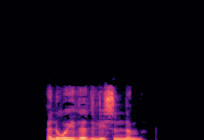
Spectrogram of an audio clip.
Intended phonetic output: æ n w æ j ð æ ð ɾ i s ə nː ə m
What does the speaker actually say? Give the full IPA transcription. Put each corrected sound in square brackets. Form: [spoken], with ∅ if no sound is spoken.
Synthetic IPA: æ n w æ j ð æ ð [l] i s ə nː ə m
